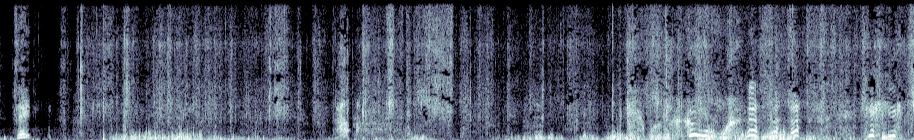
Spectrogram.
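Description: A small dog scampers through dry leaves on grass.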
